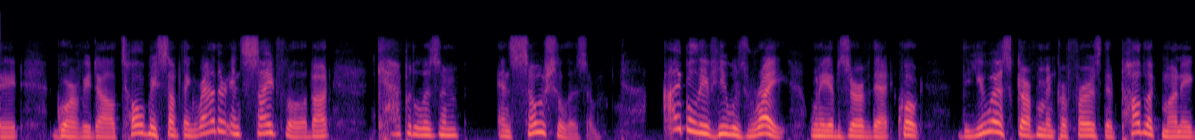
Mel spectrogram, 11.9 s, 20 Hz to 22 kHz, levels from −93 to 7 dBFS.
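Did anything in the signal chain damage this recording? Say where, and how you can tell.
Yes. AMR rate drops at 0.92 to 2.42 s, just before "about capitalism and socialism", and 7.26 to 10.60 s, after "I believe he". The speech turns rougher and more synthetic, with no gap or narrowing of band, consistent with the network pushing AMR-WB from 12.65 to 8.85 kbit/s to protect a weak link.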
